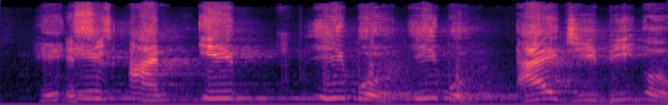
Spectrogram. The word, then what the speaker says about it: Igbo: He is an Igbo Igbo, I G B O. We call it Igbo, but the English pronunciation says I B O.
